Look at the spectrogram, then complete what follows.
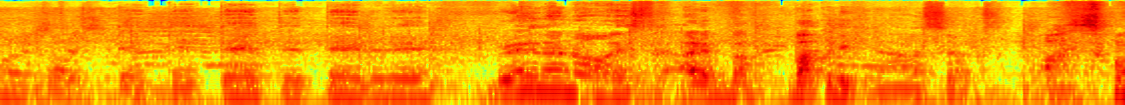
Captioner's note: humming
